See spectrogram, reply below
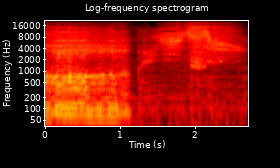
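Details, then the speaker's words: Person imitating their father's snoring while he sleeps: a loud, rattling, low buzzing snore lasting about a second, then quiet room sound. "やったよパパの真似何パパ何がパパの寝てる時のパパの真似よほてやってん"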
